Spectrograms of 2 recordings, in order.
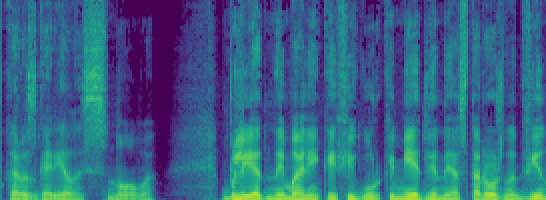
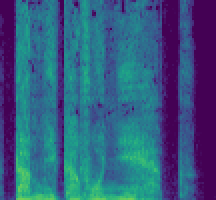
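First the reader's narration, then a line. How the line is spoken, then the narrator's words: Growing whisper. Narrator (Russian): лопухи все яснее шептали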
